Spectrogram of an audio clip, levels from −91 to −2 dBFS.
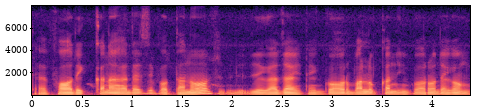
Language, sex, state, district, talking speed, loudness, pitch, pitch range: Chakma, male, Tripura, Unakoti, 180 wpm, -16 LUFS, 115 Hz, 110-125 Hz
